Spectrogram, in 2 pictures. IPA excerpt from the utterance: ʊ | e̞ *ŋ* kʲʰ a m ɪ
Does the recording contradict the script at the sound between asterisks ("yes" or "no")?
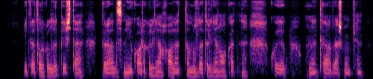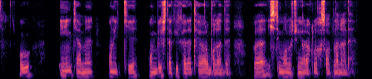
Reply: no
